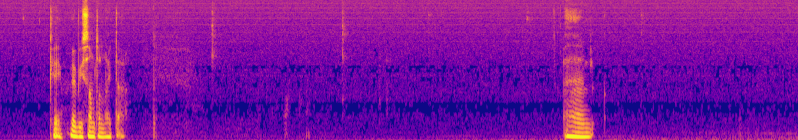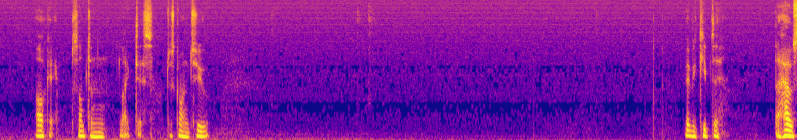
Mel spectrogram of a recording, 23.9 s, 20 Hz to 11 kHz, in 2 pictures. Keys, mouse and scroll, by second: 3.0-3.6 scroll down 1, 3.6 middle click, 3.6 scroll down 1, 4.2 middle click, 5.5 middle click, 6.8 click, 10.0 click, 16.4 click, 21.3 click.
